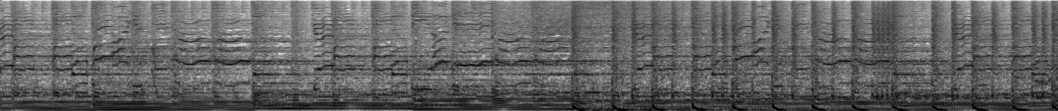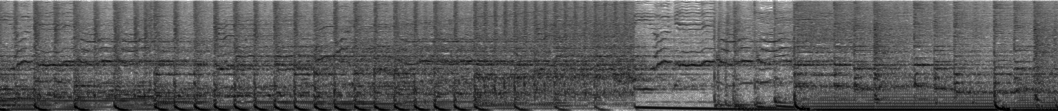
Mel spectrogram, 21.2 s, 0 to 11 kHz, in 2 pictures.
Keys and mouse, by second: 0.8 click, 2.2 3, 3.7 click, 7.1 ctrl+shift+KP_Add, 13.0 ctrl+shift+KP_Add, 15.9 ctrl+alt+shift+click, 18.2 ctrl+alt+shift+click, 18.8 ctrl+alt+shift+click, 20.8 click, 21.0 middle click.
